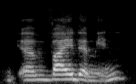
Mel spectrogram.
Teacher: Vitamins, yeah, the T there is also a slight D sound. Basically, most T sounds in American English, when it's in the middle of words, it changes to a D sound.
